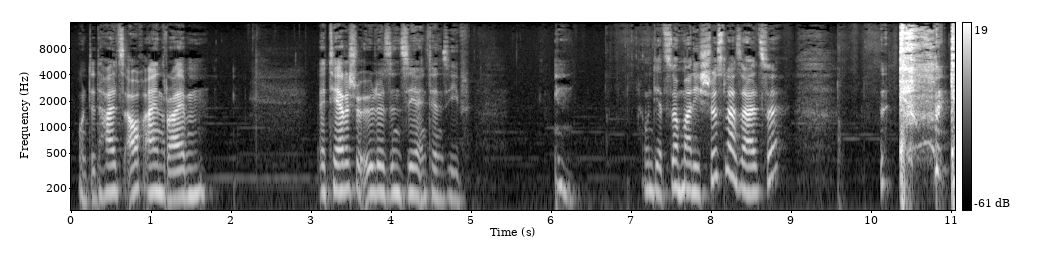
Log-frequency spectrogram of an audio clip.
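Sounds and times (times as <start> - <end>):
speech: 0.1 - 1.8, 3.1 - 5.0, 6.0 - 6.4, 7.2 - 9.0
person coughing: 10.2 - 11.0.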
